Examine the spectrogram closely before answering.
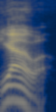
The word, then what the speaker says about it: Yahowah: I go through this with you and use these 4 words because they prove emphatically that the proper pronunciation of Yahweh's name is as I have pronounced it, Yahowah.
